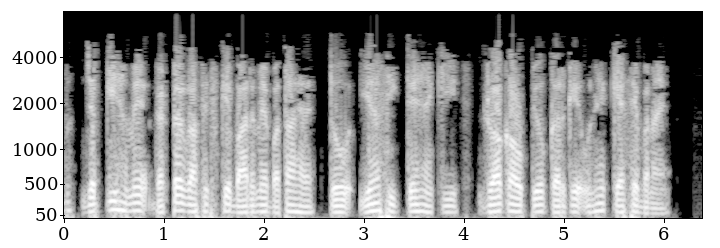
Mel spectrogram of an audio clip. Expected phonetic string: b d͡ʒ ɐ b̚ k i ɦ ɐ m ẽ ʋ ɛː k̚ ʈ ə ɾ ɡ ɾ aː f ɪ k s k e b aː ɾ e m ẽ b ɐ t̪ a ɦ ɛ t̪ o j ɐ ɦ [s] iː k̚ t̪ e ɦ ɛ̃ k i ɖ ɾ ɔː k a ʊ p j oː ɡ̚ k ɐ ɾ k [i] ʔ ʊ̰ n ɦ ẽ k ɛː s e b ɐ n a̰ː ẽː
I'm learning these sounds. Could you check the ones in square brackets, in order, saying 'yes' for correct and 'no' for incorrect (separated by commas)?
yes, no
